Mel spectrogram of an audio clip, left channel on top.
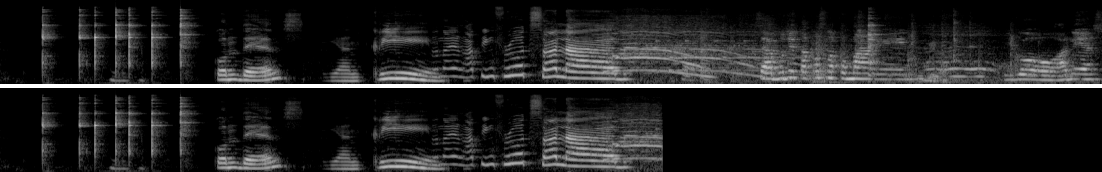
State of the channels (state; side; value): drops out; right; at 6.7 s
